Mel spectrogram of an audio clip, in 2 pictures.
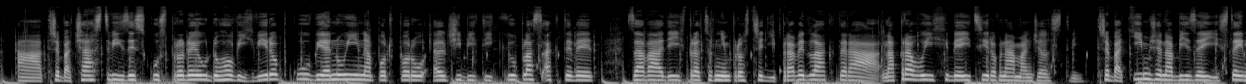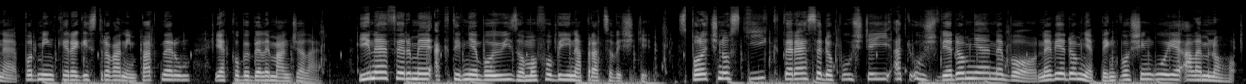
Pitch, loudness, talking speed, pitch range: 205 Hz, -21 LUFS, 135 wpm, 195-225 Hz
